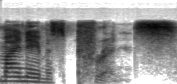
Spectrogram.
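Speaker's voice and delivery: put-on speaking with an Irish accent. Role-playing a scene with a talking cat, a character gives their name in an Irish accent. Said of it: "Irish accent".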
